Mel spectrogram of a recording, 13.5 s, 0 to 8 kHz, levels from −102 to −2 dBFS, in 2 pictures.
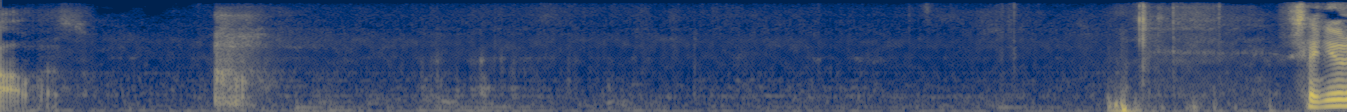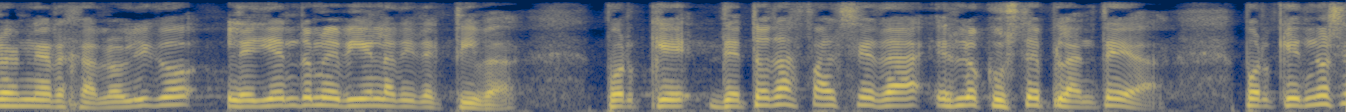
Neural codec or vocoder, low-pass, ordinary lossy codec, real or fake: codec, 24 kHz, 3.1 kbps, DualCodec; 7.2 kHz; none; fake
